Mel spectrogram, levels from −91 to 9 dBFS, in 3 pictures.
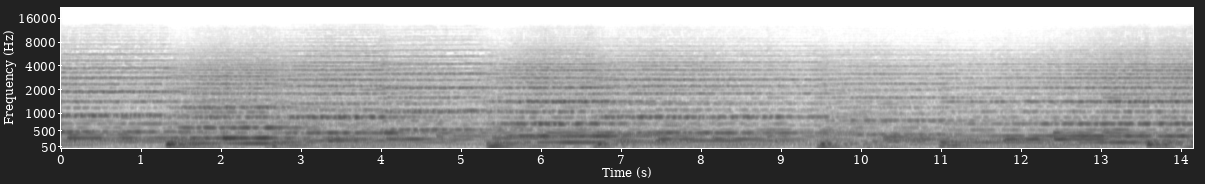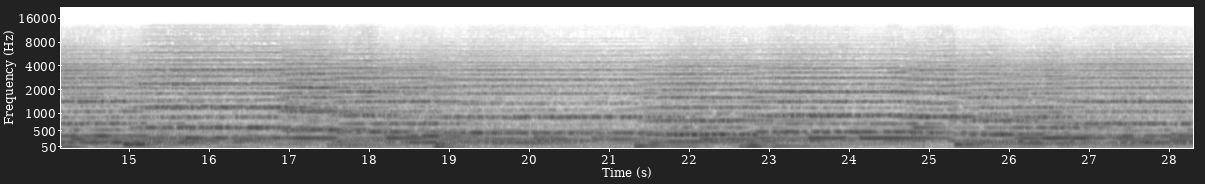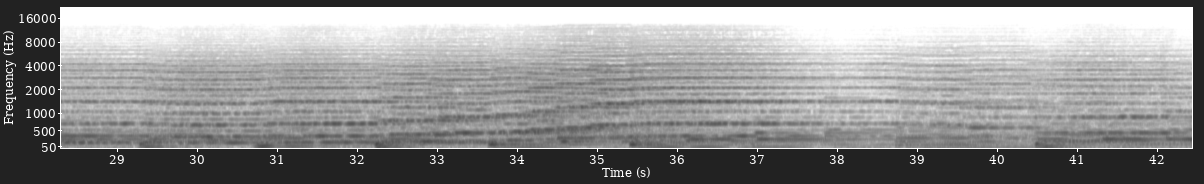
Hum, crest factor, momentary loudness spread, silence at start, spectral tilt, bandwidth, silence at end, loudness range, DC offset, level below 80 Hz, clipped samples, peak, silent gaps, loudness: none; 16 dB; 8 LU; 0 s; -6 dB/octave; 13.5 kHz; 0 s; 6 LU; under 0.1%; -42 dBFS; under 0.1%; -10 dBFS; none; -26 LUFS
